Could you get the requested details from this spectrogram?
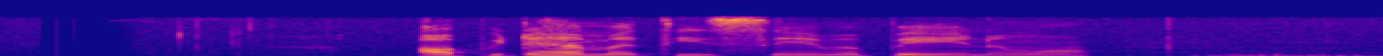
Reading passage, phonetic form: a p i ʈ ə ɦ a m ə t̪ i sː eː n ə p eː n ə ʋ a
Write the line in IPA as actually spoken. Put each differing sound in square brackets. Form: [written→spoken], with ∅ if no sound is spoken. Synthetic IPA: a p i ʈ ə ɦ [a→æ] m ə t̪ i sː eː [n→m] ə p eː n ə ʋ a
